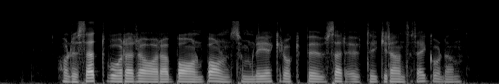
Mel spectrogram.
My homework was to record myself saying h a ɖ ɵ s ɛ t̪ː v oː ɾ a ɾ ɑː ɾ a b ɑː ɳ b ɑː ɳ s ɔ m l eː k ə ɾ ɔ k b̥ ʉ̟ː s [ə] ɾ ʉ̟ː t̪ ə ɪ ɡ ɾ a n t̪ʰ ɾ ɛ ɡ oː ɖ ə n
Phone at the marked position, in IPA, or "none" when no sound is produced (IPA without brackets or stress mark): a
